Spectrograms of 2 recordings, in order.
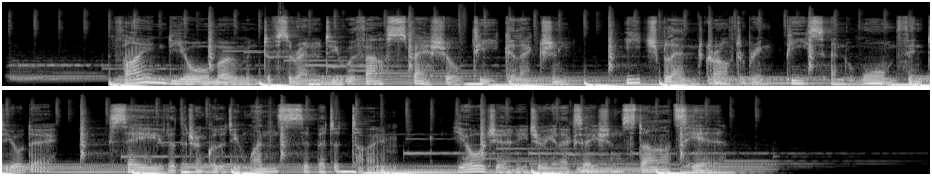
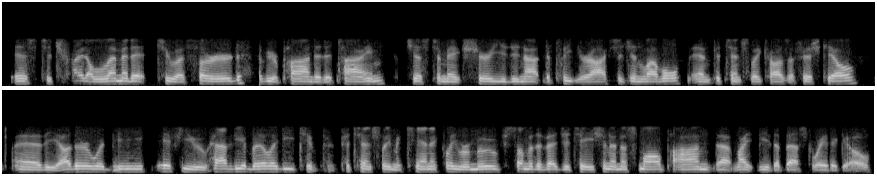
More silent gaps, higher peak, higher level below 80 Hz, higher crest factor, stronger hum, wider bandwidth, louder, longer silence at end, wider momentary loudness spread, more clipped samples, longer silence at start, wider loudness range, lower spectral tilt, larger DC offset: neither; first, 0 dBFS vs -4 dBFS; first, -14 dBFS vs -72 dBFS; about the same, 12 dB vs 16 dB; neither; first, 14.5 kHz vs 3.9 kHz; first, -14 LUFS vs -20 LUFS; first, 1.6 s vs 0.05 s; first, 9 LU vs 6 LU; first, 0.2% vs under 0.1%; about the same, 0.05 s vs 0.1 s; about the same, 2 LU vs 2 LU; second, -4.5 dB/octave vs -10 dB/octave; neither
